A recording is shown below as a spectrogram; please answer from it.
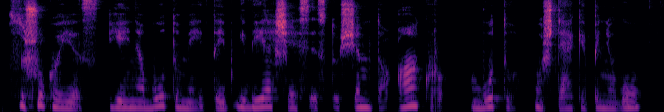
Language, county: Lithuanian, Panevėžys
